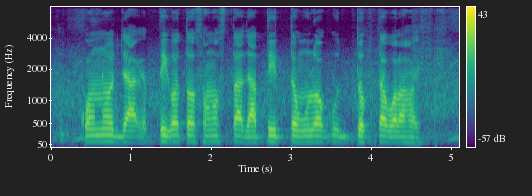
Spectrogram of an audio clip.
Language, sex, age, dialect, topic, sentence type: Bengali, male, 18-24, Western, banking, statement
